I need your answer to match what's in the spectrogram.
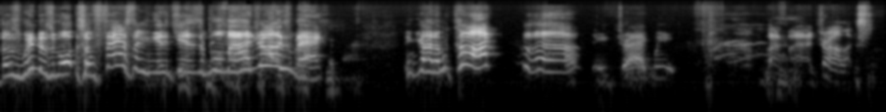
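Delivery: very high, strained squeal; mock pained panic. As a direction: squeal the tale in hammed-up agony. Replays being caught in the window.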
